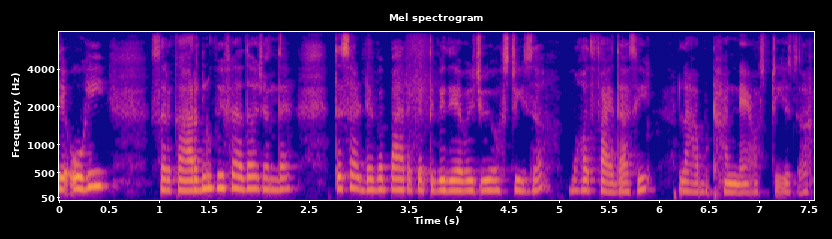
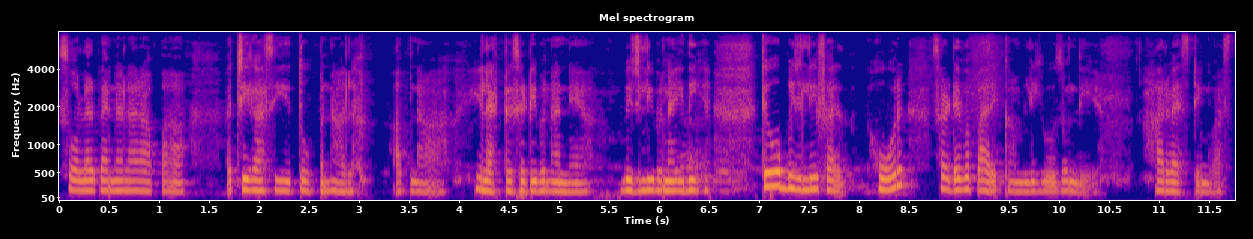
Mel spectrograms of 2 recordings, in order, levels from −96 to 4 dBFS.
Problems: background conversations at intervals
